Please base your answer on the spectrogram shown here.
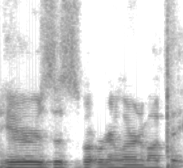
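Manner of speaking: droning, flat presenter-like monotone, rattled off. Insisting the upcoming speaker is not dull, demonstrating the opposite: monotone presenter. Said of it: "a presenter who is like this monotone".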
